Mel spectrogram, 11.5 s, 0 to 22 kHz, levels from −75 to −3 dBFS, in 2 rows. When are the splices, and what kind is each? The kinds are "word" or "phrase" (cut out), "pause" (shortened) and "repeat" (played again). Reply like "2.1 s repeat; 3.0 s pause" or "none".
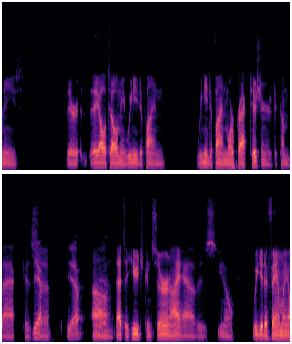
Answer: none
